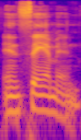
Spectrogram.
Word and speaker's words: salmon: It's just realtor and salmon, please. Ain't no ladies. Salmon. Don't pronounce that L.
